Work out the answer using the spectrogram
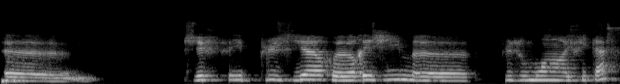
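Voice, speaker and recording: At a very slow pace with long, frequent pauses, a woman speaks at a medium pitch with fairly even intonation. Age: 60s. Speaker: retired nurse, coaching client. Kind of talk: interview testimony. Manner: hesitant, many fillers.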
